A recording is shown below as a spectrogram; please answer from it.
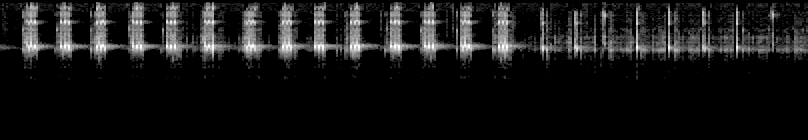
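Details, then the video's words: A tired old cricket in a home at night, wings said to be weakening, produces full high chirps about four per second, then switches to thin, clipped ticks over the last two seconds. "Cricket Chirping Sounds: Low Battery"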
